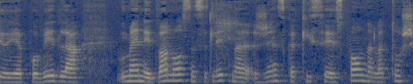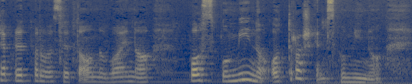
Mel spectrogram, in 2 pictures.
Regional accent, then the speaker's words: Carinthia, Slovenia; Ne razlikuje se precej od mojega domačega kraja, ki je sosednja vasa.

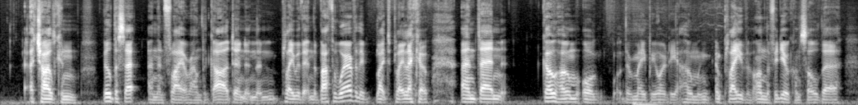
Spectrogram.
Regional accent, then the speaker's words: London, United Kingdom; now in Billund, Denmark; I came from London, so going from London to Billund, so a town of millions and millions and millions to like a small rural town of 3,000 people.

